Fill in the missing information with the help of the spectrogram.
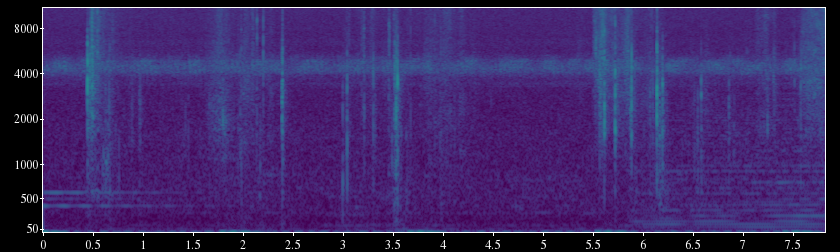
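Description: Steady high chirring of crickets, with short rustles and soft clicks of paper as a notebook is opened and its pages are turned. Low music comes in near the end.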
